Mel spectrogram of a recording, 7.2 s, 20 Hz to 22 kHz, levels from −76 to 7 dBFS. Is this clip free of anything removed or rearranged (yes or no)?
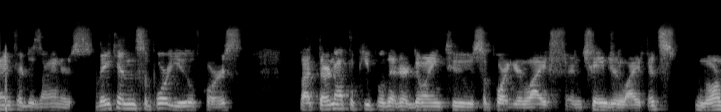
no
